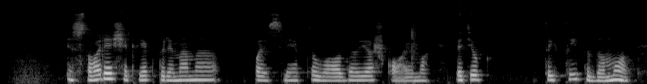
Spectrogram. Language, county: Lithuanian, Kaunas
